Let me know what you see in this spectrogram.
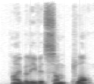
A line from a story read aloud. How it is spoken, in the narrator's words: snapped Verloyne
